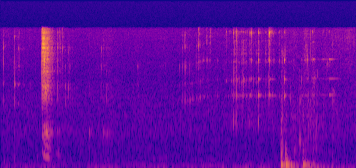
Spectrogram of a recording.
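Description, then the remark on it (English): A glass clinks once, then after a quiet pause come a few more light clinks with soft, low gulping sounds as someone drinks. No one speaks. “Drinking break.”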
